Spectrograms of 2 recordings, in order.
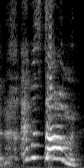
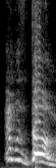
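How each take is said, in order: First: Slow, much higher and louder, laughing; laughing shout. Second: Louder and higher through laughter; laughing shout. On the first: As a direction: drag it out and yell it through laughter. Laughing verdict on the movie. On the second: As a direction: yell it again while laughing. Repeated laughing verdict. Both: Real, not acted.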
